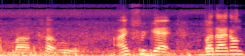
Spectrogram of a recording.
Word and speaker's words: Maka'u: This M-A-K-A glottal stop U spelling means to be afraid, and there could be a kako, a macron above the A. Maka'u.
